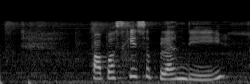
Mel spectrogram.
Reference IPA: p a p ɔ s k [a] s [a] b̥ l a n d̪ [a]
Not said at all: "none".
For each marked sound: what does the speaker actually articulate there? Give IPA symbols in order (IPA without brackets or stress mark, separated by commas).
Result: i, ə, i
